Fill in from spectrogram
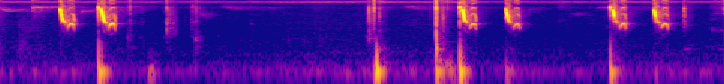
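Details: Sharp, high, falling chirps from a young olive-backed tailorbird in vigorous song, delivered in short bursts of two or three, separated by a brief pause and punctuated by clicks.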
